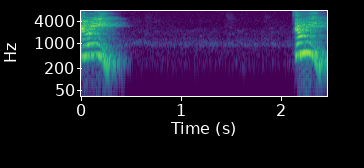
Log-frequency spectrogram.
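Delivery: very high-pitched cat voice. Speaking for the cat to the audience; voicing Sonia the cat. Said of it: "sorry for my cat voice".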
